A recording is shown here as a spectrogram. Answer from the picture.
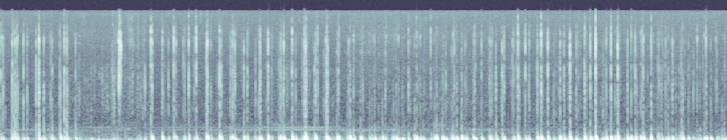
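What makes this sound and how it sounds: Fingertips and nails tap quickly on the cover of a closed yellow faux leather wallet with a snap strap. The result is a rapid, uneven patter of soft, low thuds, each with a short, sharp click that dies away almost at once.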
